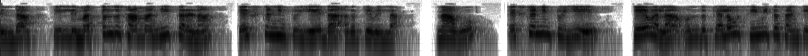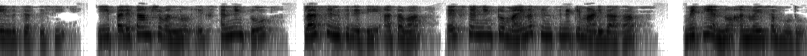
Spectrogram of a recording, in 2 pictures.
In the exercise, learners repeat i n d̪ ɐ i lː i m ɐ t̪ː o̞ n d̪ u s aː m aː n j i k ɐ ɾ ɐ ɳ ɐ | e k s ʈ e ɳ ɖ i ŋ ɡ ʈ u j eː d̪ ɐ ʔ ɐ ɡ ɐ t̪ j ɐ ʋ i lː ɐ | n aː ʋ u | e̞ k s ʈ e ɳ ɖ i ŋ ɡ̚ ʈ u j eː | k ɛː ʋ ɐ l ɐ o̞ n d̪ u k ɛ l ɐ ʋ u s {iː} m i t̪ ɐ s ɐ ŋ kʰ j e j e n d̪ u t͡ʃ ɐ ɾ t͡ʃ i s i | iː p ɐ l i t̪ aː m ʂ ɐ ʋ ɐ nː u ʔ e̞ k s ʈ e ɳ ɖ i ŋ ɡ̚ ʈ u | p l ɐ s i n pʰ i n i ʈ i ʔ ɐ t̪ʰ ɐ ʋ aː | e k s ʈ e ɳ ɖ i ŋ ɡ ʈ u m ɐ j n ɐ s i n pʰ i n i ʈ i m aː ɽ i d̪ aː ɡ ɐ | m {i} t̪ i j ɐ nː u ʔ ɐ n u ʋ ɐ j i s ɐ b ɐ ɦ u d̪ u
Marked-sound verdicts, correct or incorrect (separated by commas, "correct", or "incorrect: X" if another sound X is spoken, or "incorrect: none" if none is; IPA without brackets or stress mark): correct, correct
